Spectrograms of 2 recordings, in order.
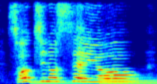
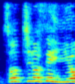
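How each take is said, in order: First: The final syllable is drawn out and tossed away. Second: The final syllable is cut off short. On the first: The speaker calls it right. "捨てる感じになってる" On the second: The speaker calls it wrong. "もう切っちゃう"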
